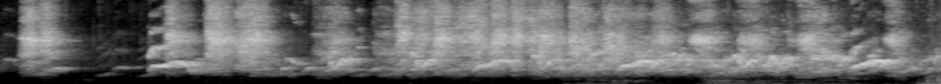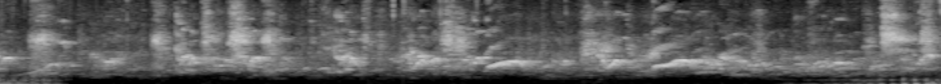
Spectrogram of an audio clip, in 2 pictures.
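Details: Tamed budgerigars with millet: after a brief hush, loud continuous high chirping and twittering from many birds, punctuated by a short low thump and a rumble at the end.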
